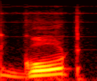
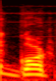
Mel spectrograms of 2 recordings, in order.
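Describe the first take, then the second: First: गोट with rounded long "oh", as in "goat"; long O reading. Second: गॉट with open short "o", as in "got"; short O reading. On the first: Teacher contrasts two words for students, गोट with long "oh". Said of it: "ये long vowel sound है". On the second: Teacher contrasts two words for students, गॉट with open short "o". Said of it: "इसे गॉट पढ़ते हैं". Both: Shown as a demonstration.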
